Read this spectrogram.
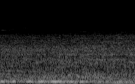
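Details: Tata Indica while driving: a steady low hum rumbles under the road noise, suspected worn front wheel bearing, not confirmed.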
